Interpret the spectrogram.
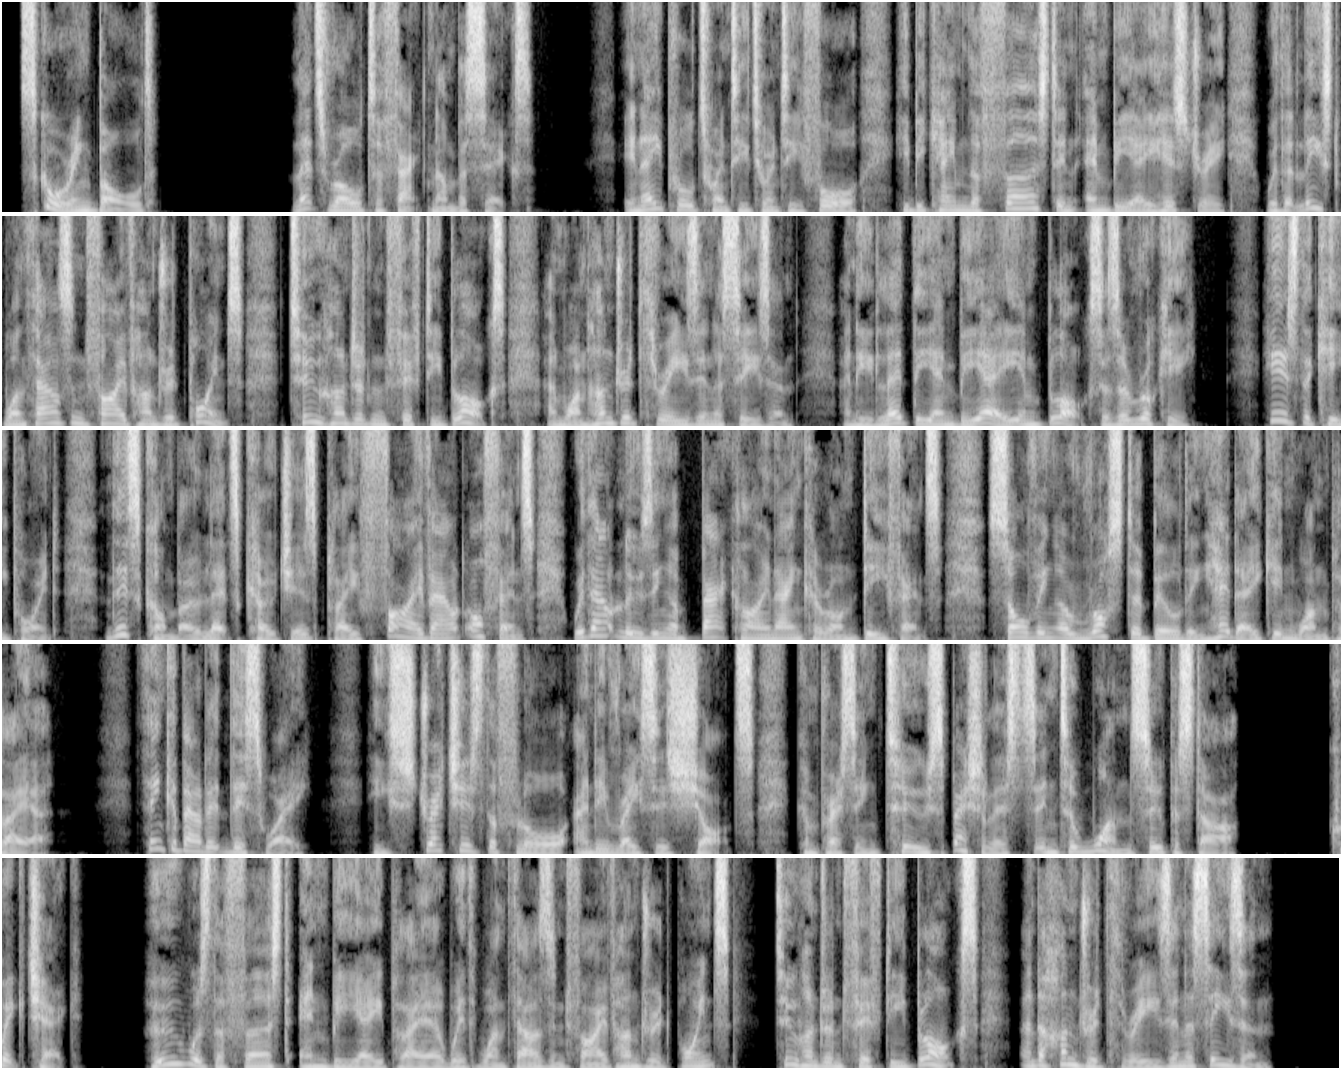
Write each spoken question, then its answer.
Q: Who was the first NBA player with 1,500 points, 250 blocks, and 100 threes in a season?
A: Correct answer, Victor Wembanyama.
